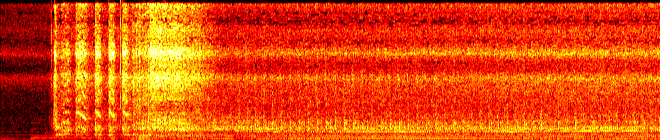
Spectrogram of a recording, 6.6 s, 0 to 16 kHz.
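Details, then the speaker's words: 2010 Toyota Camry 2AZ-FE 2.4L after camshaft and VVT-i gear replacement for a P0335 code: short crank, engine catches cleanly and settles into a steady, even idle with no knocks or ticks; check light goes off, healthy start. "हां हां तो दोस्तों गाड़ी की starting बिल्कुल okay है और गाड़ी में कोई मसला नहीं है"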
